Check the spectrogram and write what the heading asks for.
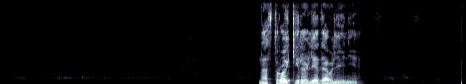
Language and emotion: Russian, neutral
